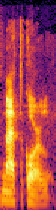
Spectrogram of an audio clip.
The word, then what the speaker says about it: Matt Gourley: The football, the golfer, the martini glass, they are all silent. It is still pronounced Matt Gourley.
